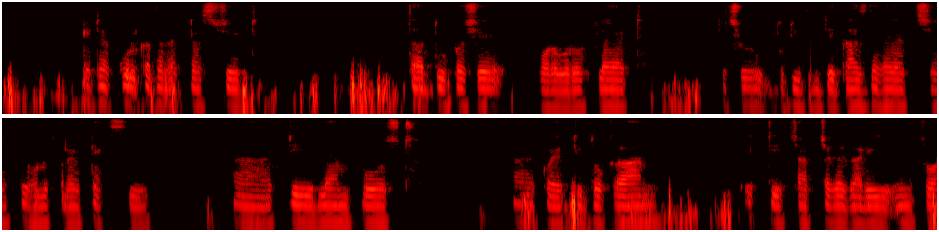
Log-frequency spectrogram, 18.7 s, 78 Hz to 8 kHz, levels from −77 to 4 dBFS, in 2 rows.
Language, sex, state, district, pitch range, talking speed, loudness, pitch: Bengali, male, West Bengal, North 24 Parganas, 105-115 Hz, 110 wpm, -48 LUFS, 110 Hz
